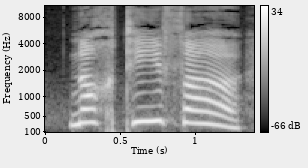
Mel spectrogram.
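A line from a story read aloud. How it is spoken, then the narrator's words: Calling out. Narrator (German): rief Theresa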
